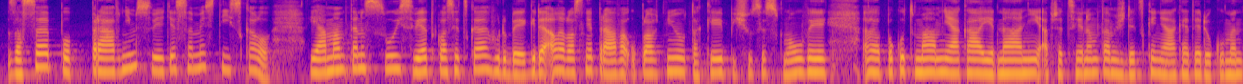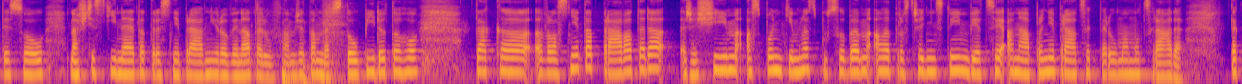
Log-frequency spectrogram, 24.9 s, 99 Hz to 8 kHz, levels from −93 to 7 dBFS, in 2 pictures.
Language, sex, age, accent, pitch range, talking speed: Czech, female, 20-39, native, 170-195 Hz, 165 wpm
